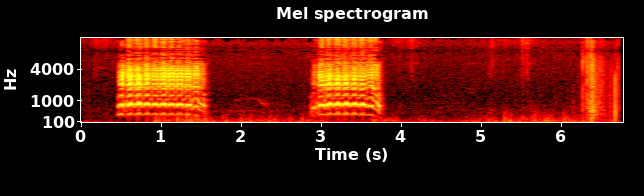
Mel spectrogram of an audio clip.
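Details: Domestic goat bleating twice, each call a shaky, pulsing bleat of about a second, separated by a short pause, with low background noise and a brief sharp click near the end.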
